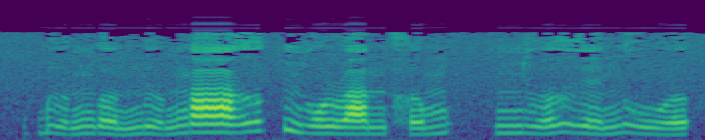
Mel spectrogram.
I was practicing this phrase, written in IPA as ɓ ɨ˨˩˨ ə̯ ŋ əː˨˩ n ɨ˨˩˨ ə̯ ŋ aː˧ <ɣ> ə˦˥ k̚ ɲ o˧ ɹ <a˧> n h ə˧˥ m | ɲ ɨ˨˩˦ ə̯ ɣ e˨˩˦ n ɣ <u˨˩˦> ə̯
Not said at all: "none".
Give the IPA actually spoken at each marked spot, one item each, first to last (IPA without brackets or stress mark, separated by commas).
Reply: ɣ, a˧, u˨˩˨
